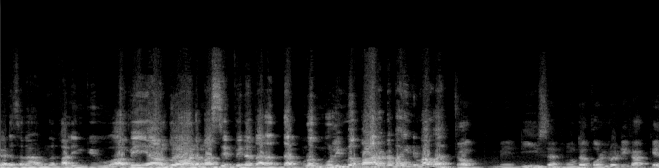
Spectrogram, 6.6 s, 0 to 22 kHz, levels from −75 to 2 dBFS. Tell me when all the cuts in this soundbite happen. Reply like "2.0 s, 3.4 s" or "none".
4.9 s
